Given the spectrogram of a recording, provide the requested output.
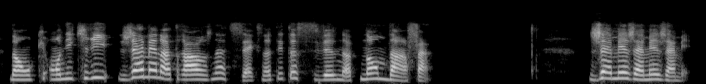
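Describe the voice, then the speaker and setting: A woman speaks at a fairly slow pace with long, frequent pauses. Her fairly high voice has ordinary pitch variation and a dry, close sound with no echo. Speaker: career coach and recruiter. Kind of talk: webinar presentation. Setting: online webinar.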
